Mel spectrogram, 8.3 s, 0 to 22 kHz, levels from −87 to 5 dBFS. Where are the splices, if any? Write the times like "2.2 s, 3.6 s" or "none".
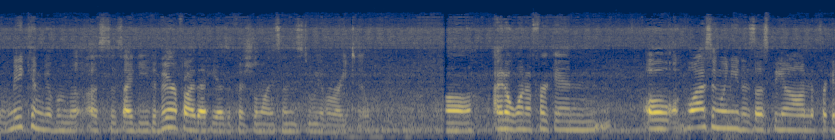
4.5 s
